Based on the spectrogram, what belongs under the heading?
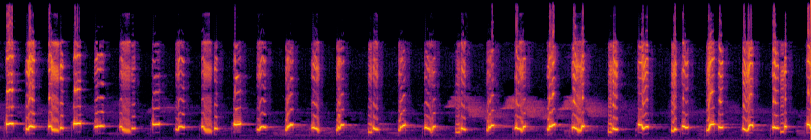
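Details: Yellow-vented bulbul giving a lure song to make other birds answer at once: a steady, unbroken series of loud, downslurred chirps, about four per second, over a faint low hum.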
